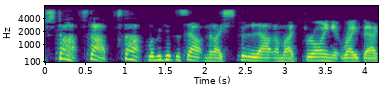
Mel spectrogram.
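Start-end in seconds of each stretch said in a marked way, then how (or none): 0.0-2.0 rapid, high, urgent, repeated yelling. Retelling trading ideas with him and telling him to stop: retelling a yell. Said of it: "I'm yelling at him".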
